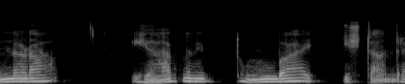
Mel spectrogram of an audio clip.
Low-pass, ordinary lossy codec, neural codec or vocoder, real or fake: none; none; codec, 16 kHz, 2 kbps, FreqCodec, larger model; fake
